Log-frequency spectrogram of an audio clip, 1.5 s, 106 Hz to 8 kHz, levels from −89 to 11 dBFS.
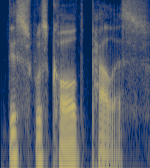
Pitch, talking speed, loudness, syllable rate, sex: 105 Hz, 160 wpm, -18 LUFS, 4.7 syllables/s, male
